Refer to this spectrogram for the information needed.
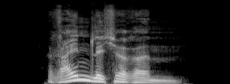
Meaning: strong dative masculine/neuter singular comparative degree of reinlich
- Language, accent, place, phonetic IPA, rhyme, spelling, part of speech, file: German, Germany, Berlin, [ˈʁaɪ̯nlɪçəʁəm], -aɪ̯nlɪçəʁəm, reinlicherem, adjective, De-reinlicherem.ogg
